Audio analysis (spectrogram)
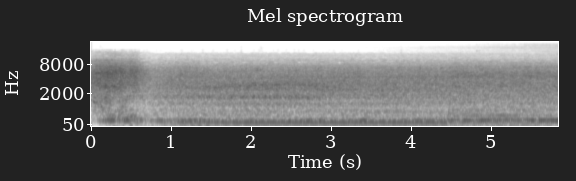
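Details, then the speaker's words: Diesel truck with new lines, started the day after it cranked oddly at the shop: it fires up straight away and settles into a steady, even idle with a deep, solid rumble, sounding healthy. "But basically, I went out and started up this time, and it took right off like nothing. So cool. Sounds good. Sounds really good."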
